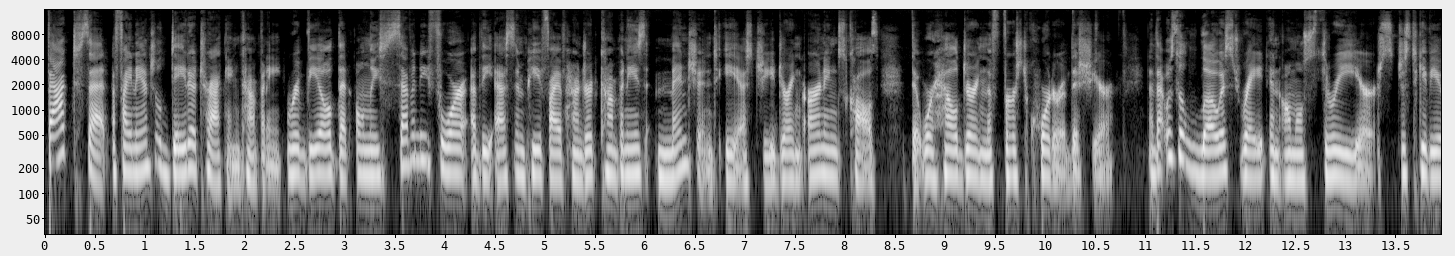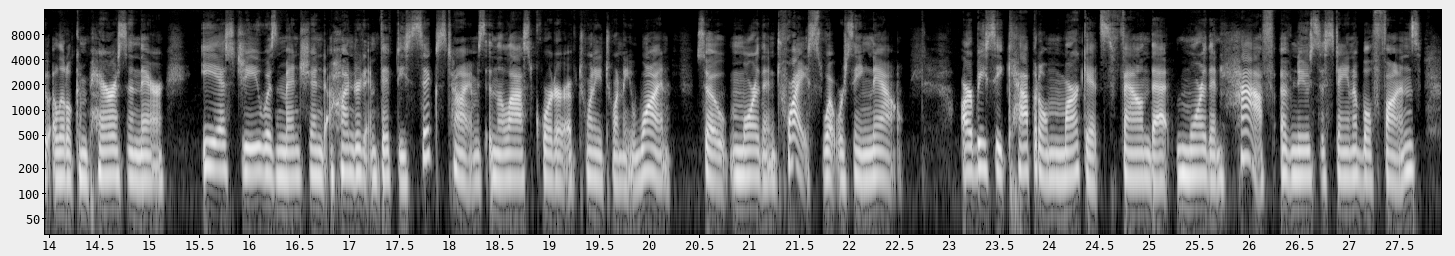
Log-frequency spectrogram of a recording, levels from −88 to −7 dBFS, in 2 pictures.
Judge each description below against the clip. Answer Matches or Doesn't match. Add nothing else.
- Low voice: Doesn't match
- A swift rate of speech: Doesn't match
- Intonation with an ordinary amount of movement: Doesn't match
